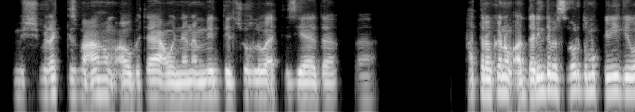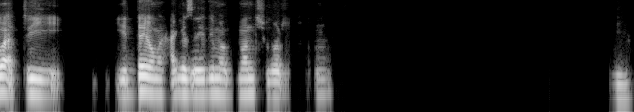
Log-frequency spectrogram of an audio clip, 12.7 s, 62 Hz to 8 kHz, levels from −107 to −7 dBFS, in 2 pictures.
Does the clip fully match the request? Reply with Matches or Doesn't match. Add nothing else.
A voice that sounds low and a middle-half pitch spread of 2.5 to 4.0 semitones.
Matches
